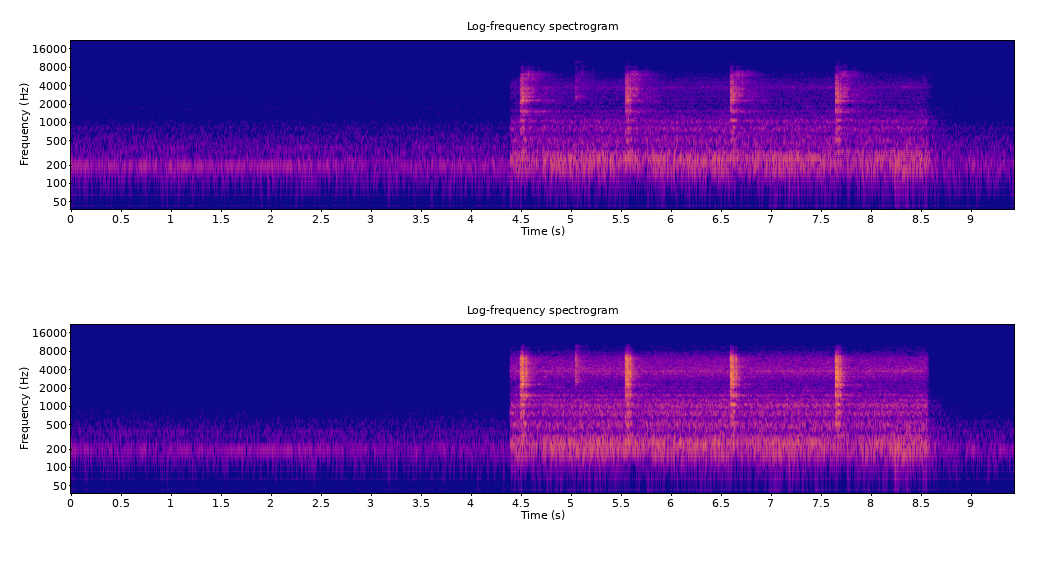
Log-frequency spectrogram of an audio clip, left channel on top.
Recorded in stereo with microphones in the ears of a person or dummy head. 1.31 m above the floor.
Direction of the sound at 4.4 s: 55° right (ahead or behind).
